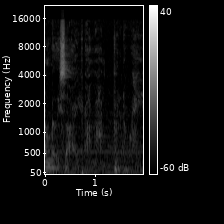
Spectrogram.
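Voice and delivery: whispered apology, almost no voice; sheepish whisper. Acted. Boy whispering sorry to his teacher, hushed. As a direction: breathe the apology out guiltily.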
